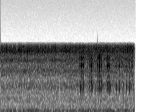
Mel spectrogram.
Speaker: This sound is emanating from the repaired and exposed lines under the house, possibly the cause of the leak or another leak within the line. Sound appears to be abnormal and non-typical for plumbing lines.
